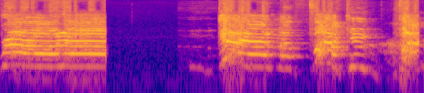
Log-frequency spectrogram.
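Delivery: very loud, shrill, high-pitched shout. Retelling how the dad yelled at the movie's ending: imitating dad yelling. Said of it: "my dad stands up and yells".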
